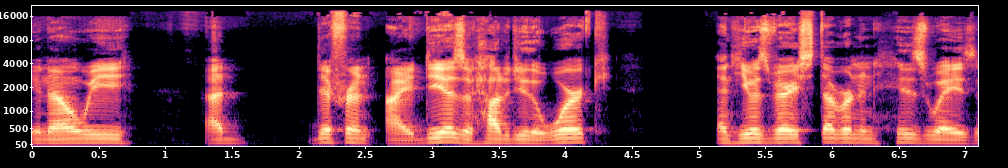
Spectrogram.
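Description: A man speaks at a moderate pace in a fairly low pitch. His intonation is monotone and flat, with long, frequent pauses. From Georgia, US South. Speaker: missionary. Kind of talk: testimony.

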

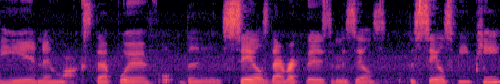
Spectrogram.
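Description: This woman has a very deep, low pitch and an American accent. She speaks at a fairly slow pace. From Brooklyn, New York. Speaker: advertising sales manager. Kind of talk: interview. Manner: animated.

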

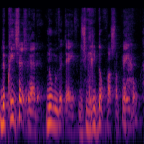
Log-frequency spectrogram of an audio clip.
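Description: A man's somewhat breathy, fairly high voice with lively intonation at a fairly quick pace. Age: 50s. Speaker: sustainable entrepreneur. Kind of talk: interview.

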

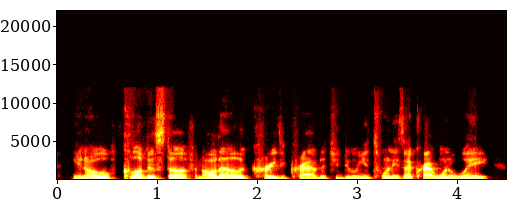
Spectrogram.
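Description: A man speaks in a plain, everyday voice at a medium pitch with ordinary pitch variation. His pace is moderate, and the background is quiet. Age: 30s. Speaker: podcast co-host, stay-at-home husband, military background. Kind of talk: casual chat.

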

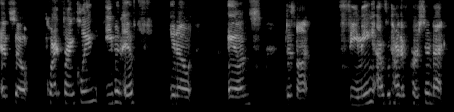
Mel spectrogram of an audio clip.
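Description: A woman speaks at a fairly slow pace in a raised, projected voice with a high pitch. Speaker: podcast host. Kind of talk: casual chat.

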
